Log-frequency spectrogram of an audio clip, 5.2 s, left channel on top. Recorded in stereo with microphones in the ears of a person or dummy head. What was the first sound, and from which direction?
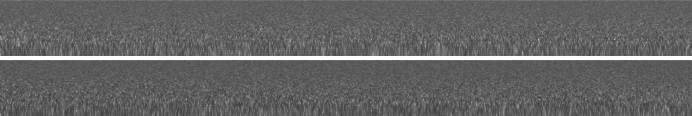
Only background noise.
